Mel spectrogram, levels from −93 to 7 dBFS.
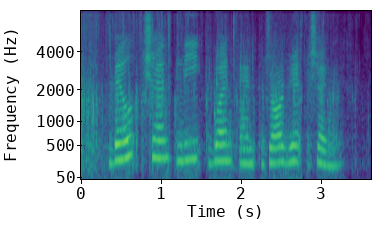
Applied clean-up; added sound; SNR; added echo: neural mask model RNNoise.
